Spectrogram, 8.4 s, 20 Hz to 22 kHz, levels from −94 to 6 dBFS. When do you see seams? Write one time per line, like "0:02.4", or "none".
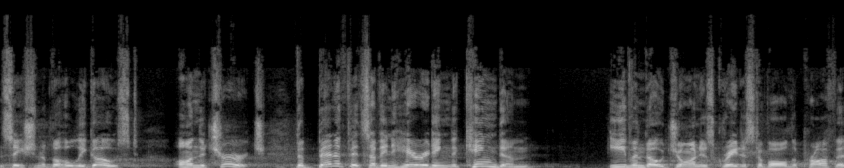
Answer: none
